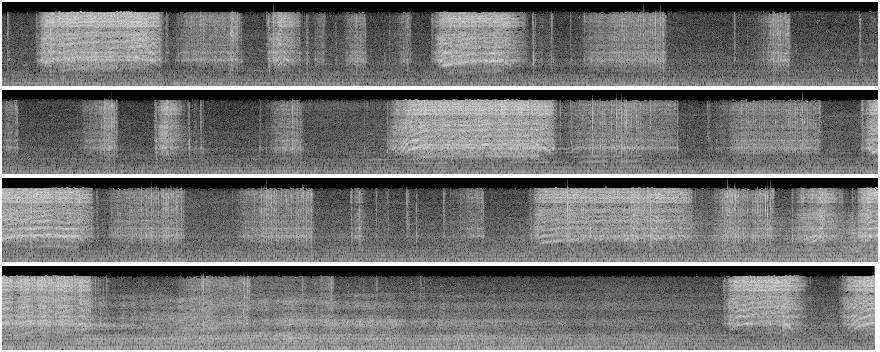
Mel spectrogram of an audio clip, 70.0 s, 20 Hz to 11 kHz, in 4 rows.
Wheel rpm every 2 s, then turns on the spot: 70, 80, 20, 10, 60, 20, 20, 10, 0, 10, 10, 10, 30, 150, 40, 20, 20, 70, 60, 10, 20, 10, 10, 100, 50, 30, 120, 20, 20, 0, 0, 0, 0, 50, 50.
2-4 6-8 10-16 18-20 28-34 36-42 48-50 54-58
